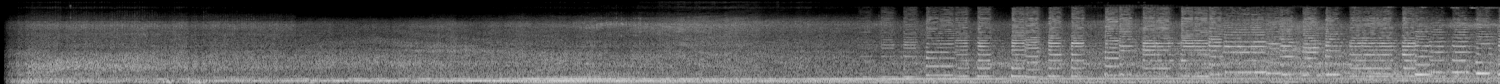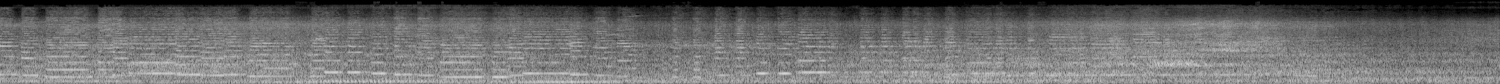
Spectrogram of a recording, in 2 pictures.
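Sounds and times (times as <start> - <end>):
bus engine and road noise: 0.0 - 30.0
multi-tone bus air horn tune: 8.4 - 28.5.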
